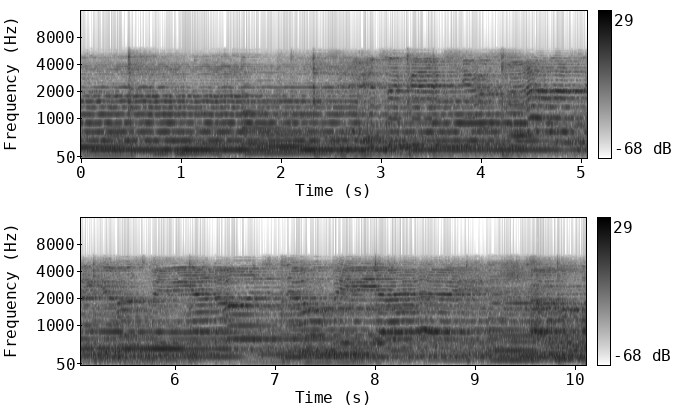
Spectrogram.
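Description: A woman singing a song live while playing an acoustic guitar, holding long notes over the strummed chords.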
